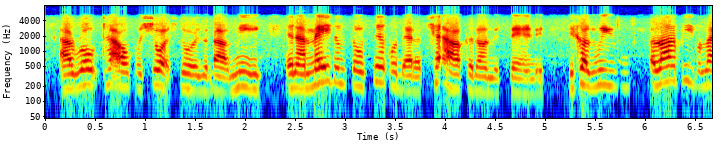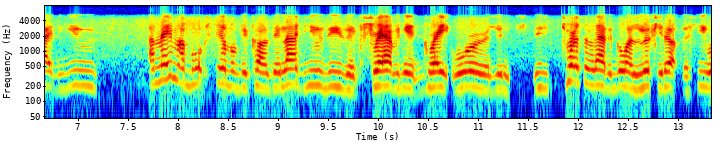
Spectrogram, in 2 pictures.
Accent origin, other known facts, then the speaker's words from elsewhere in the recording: Perry, Florida, United States; now in Hinesville, United States; like you said, and I'm from Perry, Florida originally, but I've been in Hinesville, Georgia about 22 years after the death of my grandmother.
